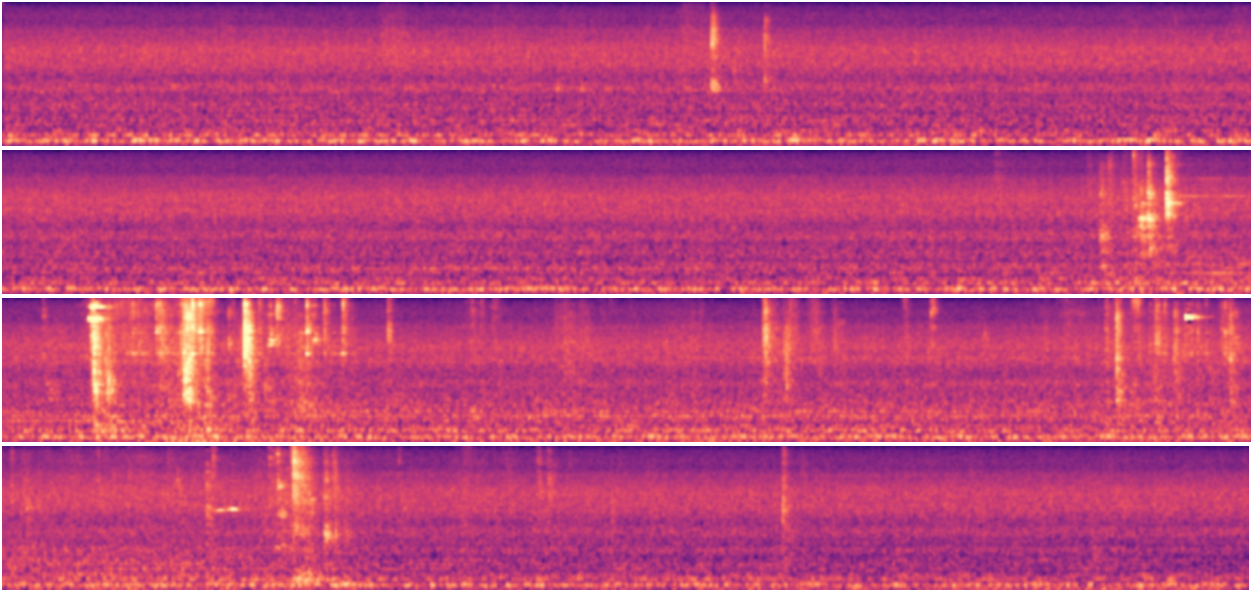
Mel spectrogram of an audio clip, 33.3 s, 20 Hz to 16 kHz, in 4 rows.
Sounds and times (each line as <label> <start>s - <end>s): heavy ventilation 0.0s - 33.2s
elevator ride 11.3s - 33.2s
doors open close 15.6s - 19.4s
doors open close 26.0s - 27.4s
